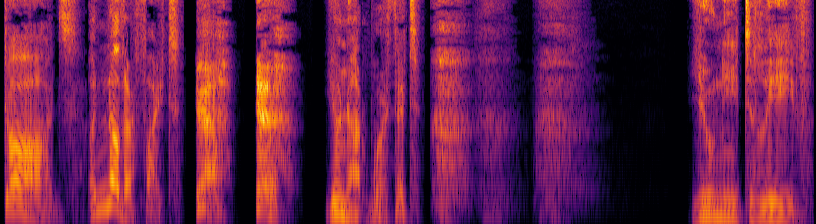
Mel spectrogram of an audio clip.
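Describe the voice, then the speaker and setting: A man voicing a gruff, combative male lizard-man townsman in a fantasy video game, with a raspy, throaty voice and a curt, theatrical delivery. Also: medium pitch, huge pitch swings, slow pace, no room sound, clean studio sound, exaggerated voice. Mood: stern, affronted. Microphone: close studio microphone, dry.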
